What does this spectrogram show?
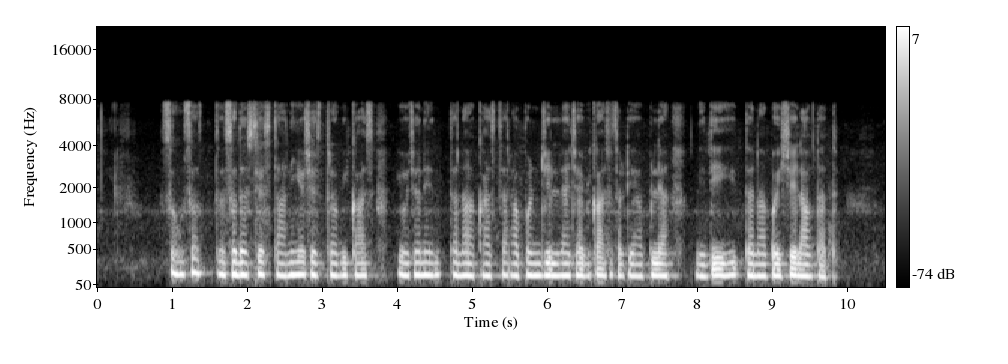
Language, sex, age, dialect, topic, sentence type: Marathi, male, 51-55, Southern Konkan, banking, statement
